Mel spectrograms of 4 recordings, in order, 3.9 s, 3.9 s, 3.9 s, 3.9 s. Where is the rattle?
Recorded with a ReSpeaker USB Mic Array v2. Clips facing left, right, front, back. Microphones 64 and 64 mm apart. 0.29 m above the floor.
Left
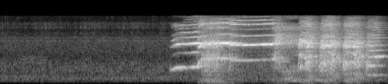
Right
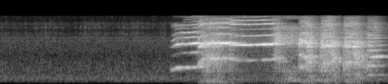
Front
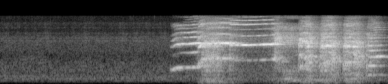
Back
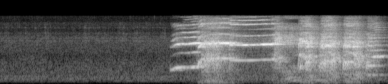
I don't hear a rattle.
